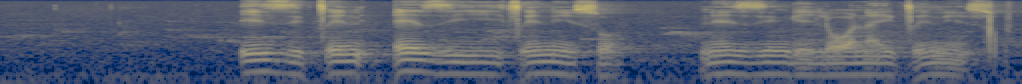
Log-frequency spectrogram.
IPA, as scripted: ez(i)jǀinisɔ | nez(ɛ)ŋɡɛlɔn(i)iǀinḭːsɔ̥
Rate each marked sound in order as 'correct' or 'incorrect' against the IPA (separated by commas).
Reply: correct, incorrect, incorrect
